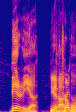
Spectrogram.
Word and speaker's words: birria: Birria, as Atola was saying, stop pronouncing it. Sounds about white. That's what y'all sound like. Birria.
